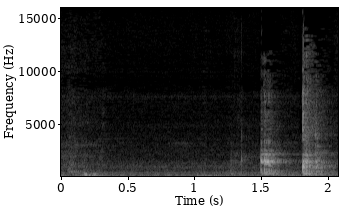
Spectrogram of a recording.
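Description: Metal spoon knocking against a cooking pot: a faint scrape, then two sharp clinks close together about a second and a half in.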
